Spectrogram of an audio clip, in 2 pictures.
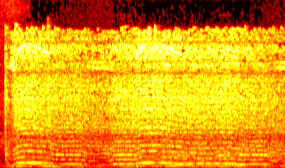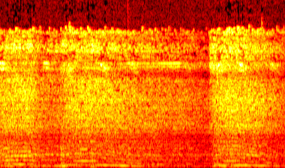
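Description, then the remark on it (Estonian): Drone motors, run at set frequencies as a musical instrument played from a keyboard, whine loudly and continuously, their buzzing pitch sliding and stepping up and down between distinct tones, almost like a melody, with no voices. “erinevatel sagedustel droonimootorid teevad ju erinevat häält, nagu iga mootor teeb erinevat häält.”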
